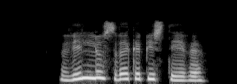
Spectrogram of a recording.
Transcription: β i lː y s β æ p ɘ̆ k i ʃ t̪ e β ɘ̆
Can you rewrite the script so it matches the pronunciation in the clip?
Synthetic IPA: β i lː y s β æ k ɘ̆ p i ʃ t̪ e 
